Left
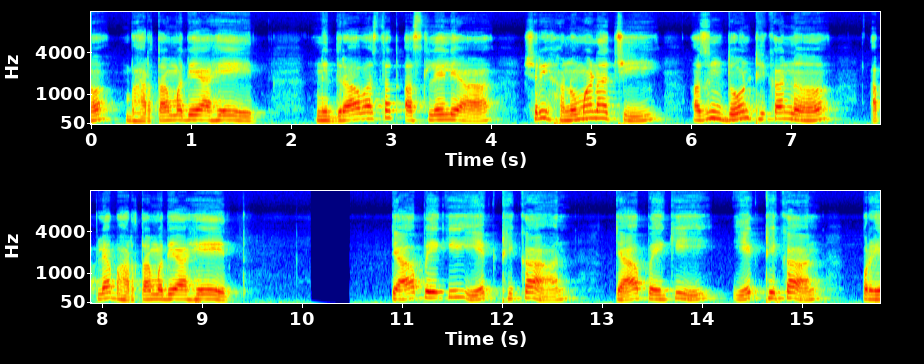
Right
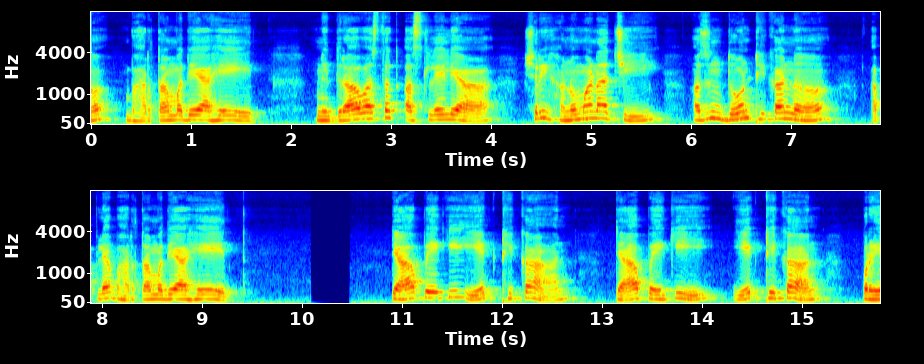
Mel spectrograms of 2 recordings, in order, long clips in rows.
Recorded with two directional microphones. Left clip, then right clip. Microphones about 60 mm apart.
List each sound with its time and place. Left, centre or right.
0.0 s a man's voice: left
4.7 s speech: centre
5.0 s speech: left
5.7 s a sound: left
6.7 s speech: left
7.0 s speech: left
10.8 s speech: left
15.3 s a sound: left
